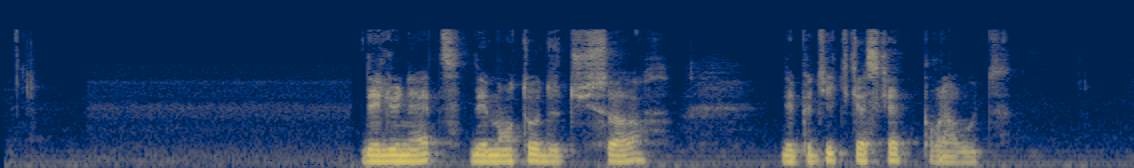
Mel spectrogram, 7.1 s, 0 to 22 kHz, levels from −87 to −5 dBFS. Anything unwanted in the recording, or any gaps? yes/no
no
